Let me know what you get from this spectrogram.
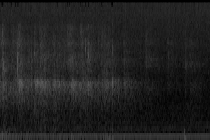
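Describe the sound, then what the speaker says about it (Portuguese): Audience applause at a lecture on unequal yoke, a diffuse spread of claps at low level over a steady low hum, thinning toward the end with one sharp knock near the close. "Você pode aplaudir fortemente, por favor?"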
